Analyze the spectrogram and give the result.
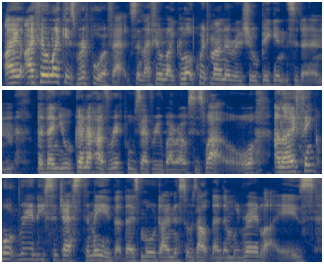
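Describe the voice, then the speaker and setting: A man's voice: fairly high pitch, normal speed, hardly any pauses. A man talking as a podcast guest, explaining his ideas earnestly and with enthusiasm in casual conversation. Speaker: podcast guest and audio drama creator.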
